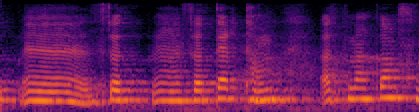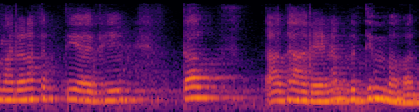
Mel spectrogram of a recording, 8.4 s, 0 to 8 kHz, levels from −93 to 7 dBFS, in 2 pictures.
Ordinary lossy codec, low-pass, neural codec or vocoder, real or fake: none; 7.2 kHz; autoencoder, 48 kHz, 32 numbers a frame, DAC-VAE, trained on Japanese speech; fake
